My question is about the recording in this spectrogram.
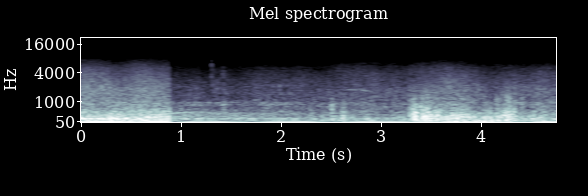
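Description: Motor boat underway: steady low engine drone under water rushing past the hull and wind buffeting the microphone. The sound drops a little about a second in, and the water wash swells louder again in the second half.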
